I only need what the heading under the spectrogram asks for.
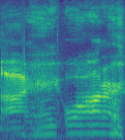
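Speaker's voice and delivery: high grumbling tone. Voicing a character making his way through water: complaining. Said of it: "a bunch of complaining".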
